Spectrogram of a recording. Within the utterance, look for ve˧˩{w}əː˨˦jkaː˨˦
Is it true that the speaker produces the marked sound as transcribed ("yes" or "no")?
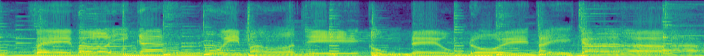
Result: no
